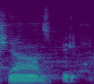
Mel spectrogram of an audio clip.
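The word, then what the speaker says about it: Skjonsby: That's somehow pronounced Jsby.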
